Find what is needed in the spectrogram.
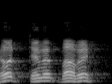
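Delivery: very loud, high-pitched cartoon-dad outburst. After a friend's voice is compared to Hank Hill, the speaker does a Hank Hill impression. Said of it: "I do a very good Hank Hill".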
